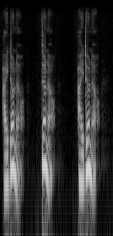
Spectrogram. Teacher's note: In the most relaxed form, the T and the N and the D all start to blend.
